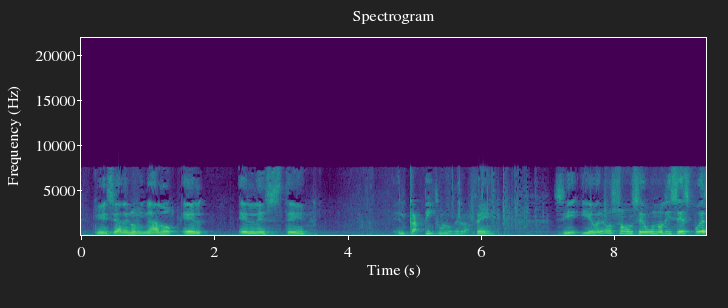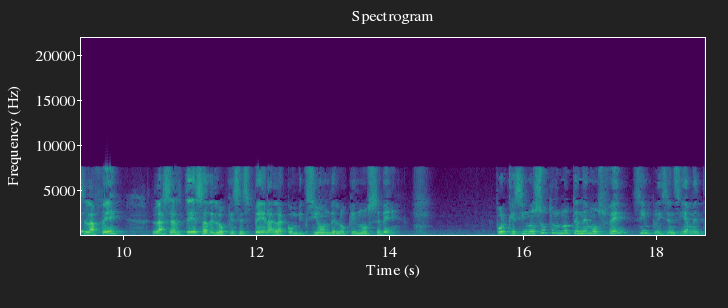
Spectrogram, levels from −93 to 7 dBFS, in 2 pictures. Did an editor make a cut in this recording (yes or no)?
yes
